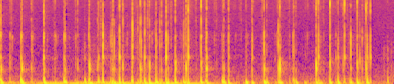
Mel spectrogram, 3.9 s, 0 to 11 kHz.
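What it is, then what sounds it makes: Glass and steel smartphone tapped with nails. An iPhone 12 Pro, a solid phone with a glass back and stainless steel frame, is held sideways and then turned on edge while long nails tap and scratch along the steel frame. A rapid, uneven run of short, dull clicks and taps sounds, each dying away almost instantly, with a low, thumpy body and faint bright scratching between them.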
